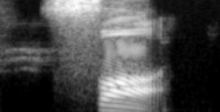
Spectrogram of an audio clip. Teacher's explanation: Nah, di sini ada huruf sod, dia tebal, lidah belakang diangkat.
